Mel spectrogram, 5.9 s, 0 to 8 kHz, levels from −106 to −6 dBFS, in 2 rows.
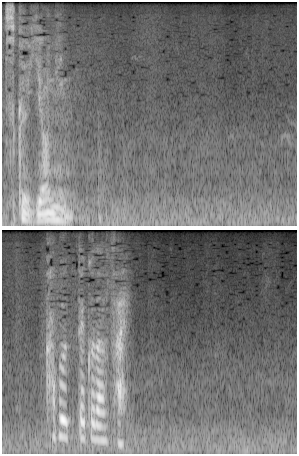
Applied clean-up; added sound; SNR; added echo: none; none; none; none.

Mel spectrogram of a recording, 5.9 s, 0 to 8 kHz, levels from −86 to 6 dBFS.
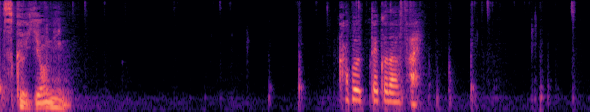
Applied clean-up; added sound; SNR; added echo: neural mask model RNNoise.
